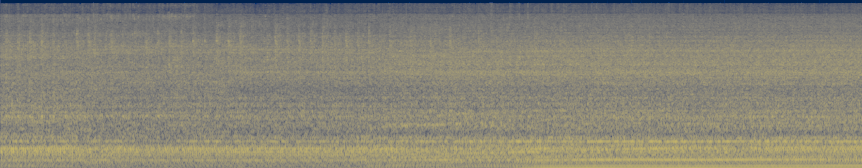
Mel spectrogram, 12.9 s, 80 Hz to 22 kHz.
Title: bmw 530d ticking noise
